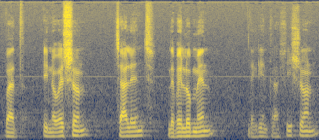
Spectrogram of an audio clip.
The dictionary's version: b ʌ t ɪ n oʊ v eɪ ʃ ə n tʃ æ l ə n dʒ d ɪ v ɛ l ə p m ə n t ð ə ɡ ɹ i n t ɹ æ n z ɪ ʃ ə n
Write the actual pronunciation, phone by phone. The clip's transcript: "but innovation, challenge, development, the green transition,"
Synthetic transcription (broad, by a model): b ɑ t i n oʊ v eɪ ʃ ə n tʃ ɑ l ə n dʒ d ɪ b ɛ l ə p m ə n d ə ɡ ɹ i n t ɹ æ n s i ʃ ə n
